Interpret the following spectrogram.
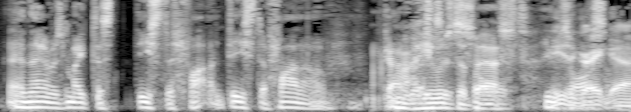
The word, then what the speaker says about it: DiStefano: It is DiStefano, right? Yes, it is. Because I fucked that up for a long time. And then it was Mike DiStefano.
